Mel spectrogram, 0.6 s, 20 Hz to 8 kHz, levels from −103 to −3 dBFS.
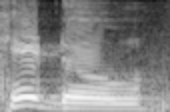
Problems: none marked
